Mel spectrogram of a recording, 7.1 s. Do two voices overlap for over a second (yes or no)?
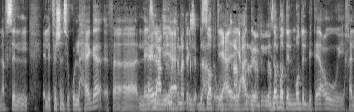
yes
